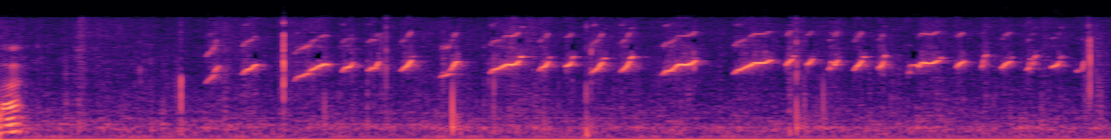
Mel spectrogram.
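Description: Capybara calls: a long run of short, rising squeaky whistles, about two or three a second, beginning a little after the start. A few faint clicks are heard among them.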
